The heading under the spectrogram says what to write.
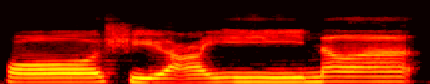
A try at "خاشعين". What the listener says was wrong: Nunnya nggak panjang ya. Khasyi'in.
